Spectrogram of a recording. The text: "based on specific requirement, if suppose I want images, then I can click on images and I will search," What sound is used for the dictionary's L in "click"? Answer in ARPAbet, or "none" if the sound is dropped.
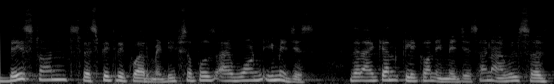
L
